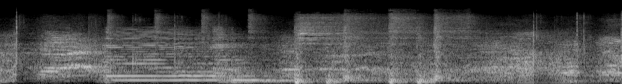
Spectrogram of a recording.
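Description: A band playing with drums and guitar, the song starting about a second in: a held note over regular drum hits, with a heavy hit about three seconds in.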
